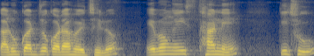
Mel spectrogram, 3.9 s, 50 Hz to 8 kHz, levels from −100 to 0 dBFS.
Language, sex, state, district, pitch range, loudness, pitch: Bengali, male, West Bengal, Dakshin Dinajpur, 145-170 Hz, -18 LUFS, 155 Hz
